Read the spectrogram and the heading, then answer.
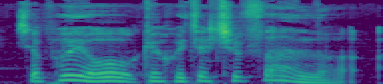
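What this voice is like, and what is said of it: Sarcastic, mocking tone. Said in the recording (Chinese): “用一种阴阳怪气的声音说”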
